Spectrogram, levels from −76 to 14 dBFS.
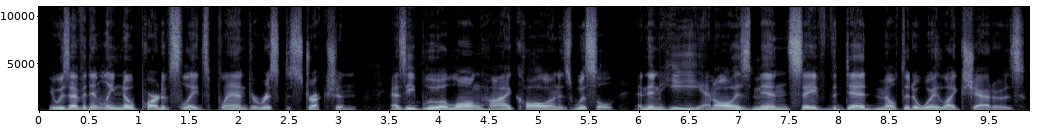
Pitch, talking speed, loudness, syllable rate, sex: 105 Hz, 210 wpm, -18 LUFS, 4.9 syllables/s, male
